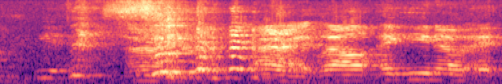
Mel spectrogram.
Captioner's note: everyone laughs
